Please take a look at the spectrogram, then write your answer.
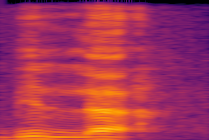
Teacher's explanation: lam dalam kalimat Allah ketika sebelumnya adalah kasrah dia tipis. Jadi jangan sampai dibaca tebal.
